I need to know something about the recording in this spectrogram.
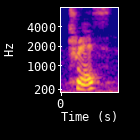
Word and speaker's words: treize: आप स्क्रीन पर देख सकते हैं इनकी स्पेलिंग ओन्स। 12 को कहते हैं दूस। 13 को कहते हैं ट्रेस।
